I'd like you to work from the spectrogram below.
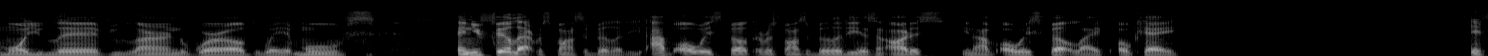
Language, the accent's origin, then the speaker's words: English; New York City, New York, United States; where I grew up in Brooklyn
